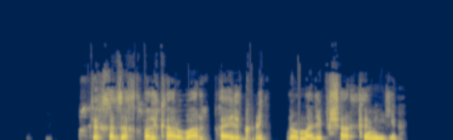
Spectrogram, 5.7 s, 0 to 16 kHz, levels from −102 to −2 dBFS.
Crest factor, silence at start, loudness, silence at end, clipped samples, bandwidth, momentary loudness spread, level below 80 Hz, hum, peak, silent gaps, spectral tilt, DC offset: 18 dB; 1 s; -17 LUFS; 0.7 s; under 0.1%; 8.2 kHz; 9 LU; -60 dBFS; none; 0 dBFS; 3.47-3.59 s; -6 dB/octave; under 0.1%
